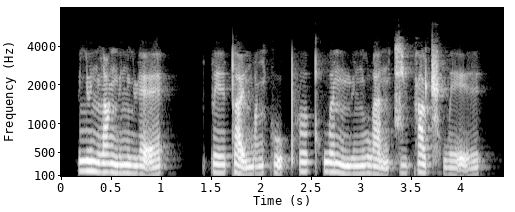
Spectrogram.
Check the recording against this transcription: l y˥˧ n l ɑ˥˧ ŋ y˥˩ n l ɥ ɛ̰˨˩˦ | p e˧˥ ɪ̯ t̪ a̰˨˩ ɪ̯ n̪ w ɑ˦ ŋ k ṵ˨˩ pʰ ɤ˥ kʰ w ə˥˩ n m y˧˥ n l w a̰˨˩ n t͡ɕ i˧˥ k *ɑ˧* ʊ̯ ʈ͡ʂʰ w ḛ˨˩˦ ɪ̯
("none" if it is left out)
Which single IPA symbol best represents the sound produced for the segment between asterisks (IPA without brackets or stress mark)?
ɑ˧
